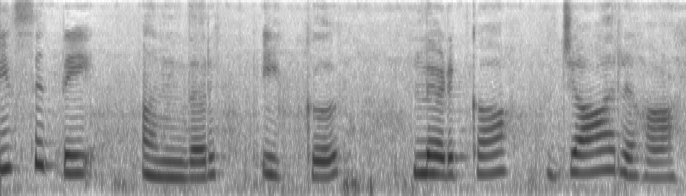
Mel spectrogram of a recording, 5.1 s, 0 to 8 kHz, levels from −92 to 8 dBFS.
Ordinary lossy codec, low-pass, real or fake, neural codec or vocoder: none; none; fake; codec, 16 kHz, 2 kbps, X-Codec, WavLM features, trained on Multilingual LibriSpeech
